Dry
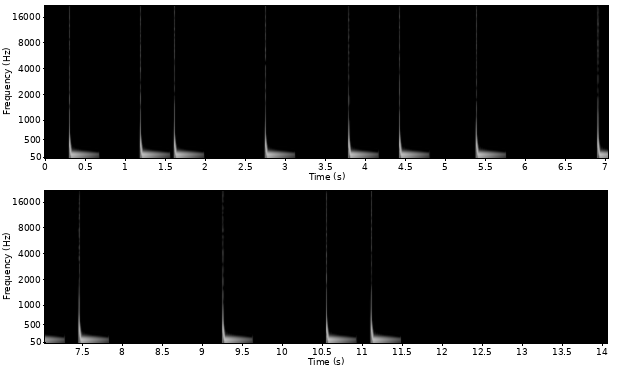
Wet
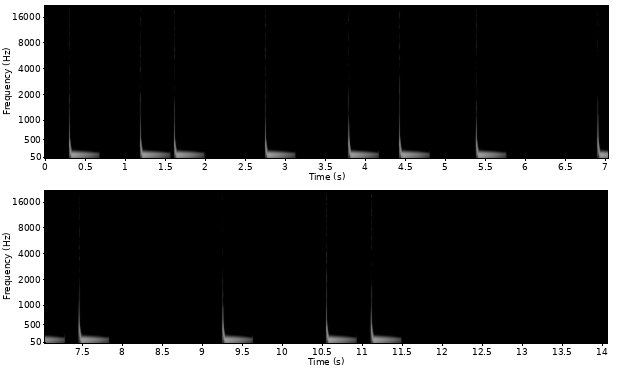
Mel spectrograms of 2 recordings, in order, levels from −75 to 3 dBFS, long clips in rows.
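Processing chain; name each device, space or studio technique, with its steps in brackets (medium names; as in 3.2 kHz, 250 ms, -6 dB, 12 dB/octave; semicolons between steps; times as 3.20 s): podcast mastering chain (high-pass 73 Hz 12 dB/octave; compression 3:1, threshold -29 dBFS, peak gain reduction 7.5 dB; peak limiter -25 dBFS, peak gain reduction 10 dB; trim +1 dB; MP3 96 kbps 48 kHz)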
